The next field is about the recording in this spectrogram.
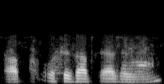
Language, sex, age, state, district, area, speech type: Hindi, male, 60+, Madhya Pradesh, Bhopal, urban, conversation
